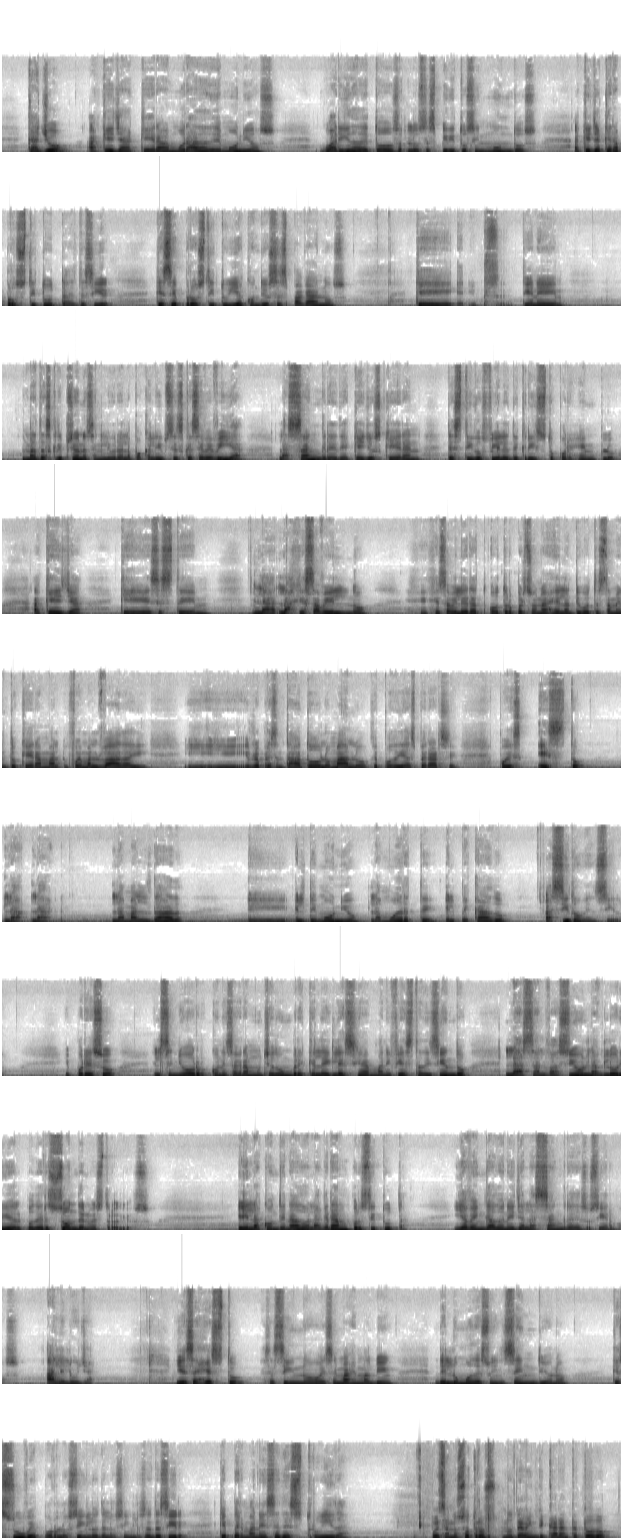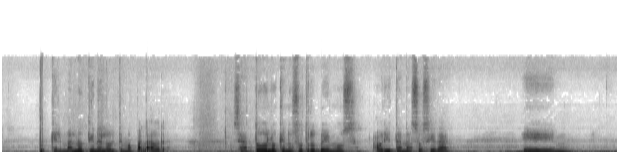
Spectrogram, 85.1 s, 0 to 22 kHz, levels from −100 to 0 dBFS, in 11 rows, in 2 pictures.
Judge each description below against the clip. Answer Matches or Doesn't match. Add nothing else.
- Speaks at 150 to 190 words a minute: Doesn't match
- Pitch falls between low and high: Doesn't match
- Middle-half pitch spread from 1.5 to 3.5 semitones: Doesn't match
